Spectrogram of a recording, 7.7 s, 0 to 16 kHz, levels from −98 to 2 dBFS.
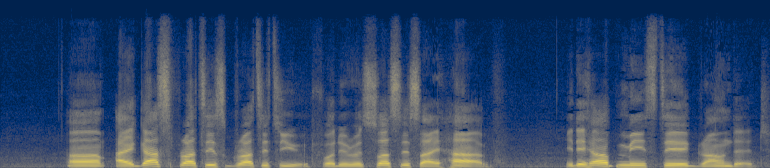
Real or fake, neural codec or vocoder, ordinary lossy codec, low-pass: fake; autoencoder, 48 kHz, 128 numbers a frame, DAC-VAE, trained on Japanese speech; AAC, 64 kbps; 14.4 kHz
